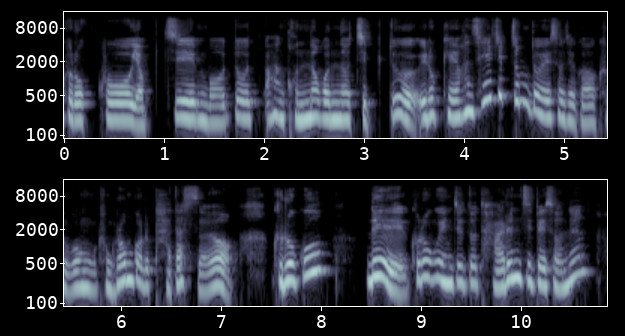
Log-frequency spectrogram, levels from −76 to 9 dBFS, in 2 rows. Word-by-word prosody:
그렇고 185 -1 0
옆집 190 +6 0
뭐 170 0 -5
또 205 -2 -1
한 200 +1 -3
건너건너집도 190 +1 0
이렇게 215 +1 0
한 245 +6 +3
3 415 - 0
집 - - -1
정도에서 265 - -1
제가 170 -2 -5
그런 180 +2 -3
그런 225 +9 +1
거를 220 -7 -2
받았어요. 205 -3 -1 0.3
그러고 310 +11 +3 0.3
네 245 - +5
그러고 275 +1 -1
인제 230 -2 +2
또 230 -2 -4
다른 220 +9 +2
집에서는 230 - -1
205 Hz, 280 characters per minute, -22 LUFS, 185-255 Hz, 0.3 s, 네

